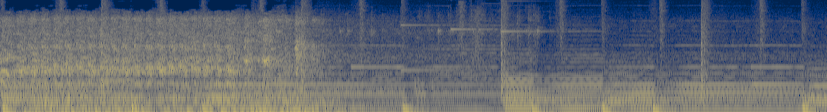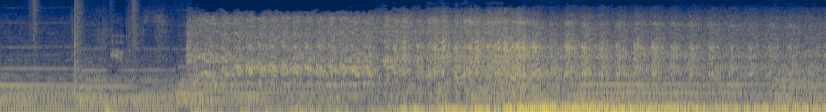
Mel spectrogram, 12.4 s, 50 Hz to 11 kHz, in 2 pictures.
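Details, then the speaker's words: Ford 6.0 Powerstroke diesel, sat a week, injection pressure around 1300, cold: cranks then settles into a loud, uneven clatter with some blue smoke; rough running, cause unknown, owner checked the vacuum pump. "We're gonna let it warm up a little bit, and maybe it'll be happier, but I don't think it will be. Doesn't really seem like it's running right still, and puffing a fair bit of blue smoke, but not like a ton."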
